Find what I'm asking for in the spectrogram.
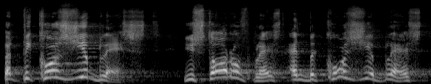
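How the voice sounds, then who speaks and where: A male pastor preaching a sermon emphatically, swinging between loud declarations and low, intense tones. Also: very animated, slow pace, husky. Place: church hall. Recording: long hall reverb.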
